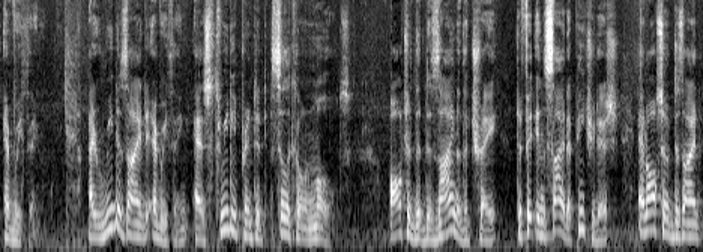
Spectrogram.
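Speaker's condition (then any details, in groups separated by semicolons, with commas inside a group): No condition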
